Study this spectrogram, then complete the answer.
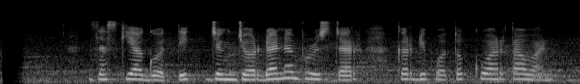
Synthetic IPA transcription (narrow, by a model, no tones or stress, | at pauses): zaskiaɡɔt̪ɪk̚d͡ʒɨŋd͡ʒɔrdanabɾust̪ərkɨrdipɔt̪ɔkːuwart̪awan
